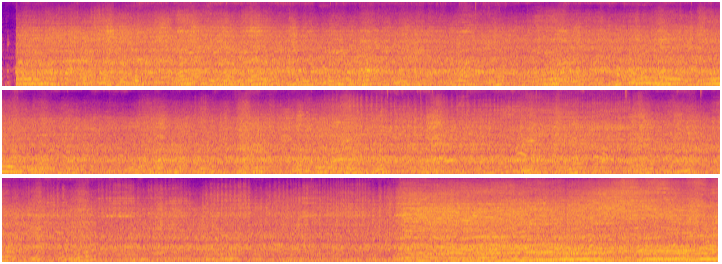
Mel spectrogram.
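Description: A crowd of off-road dirt-bike engines running together on a start line, with throttles blipped and overlapping. About three seconds before the end they all rev hard at once as the pack launches, and the sound gets louder.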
